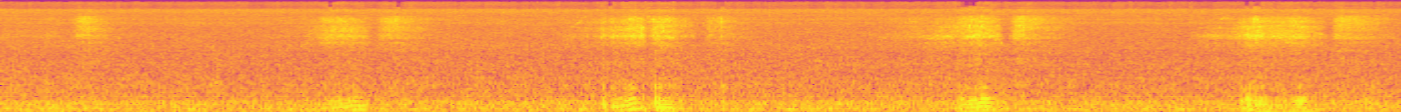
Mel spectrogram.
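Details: Two-month-old Beagle puppy fast asleep, snoring loudly enough at night to wake people; four soft rasping snores come roughly every one and a half seconds, each a short breathy rumble with a faint hiss, over a quiet room.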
